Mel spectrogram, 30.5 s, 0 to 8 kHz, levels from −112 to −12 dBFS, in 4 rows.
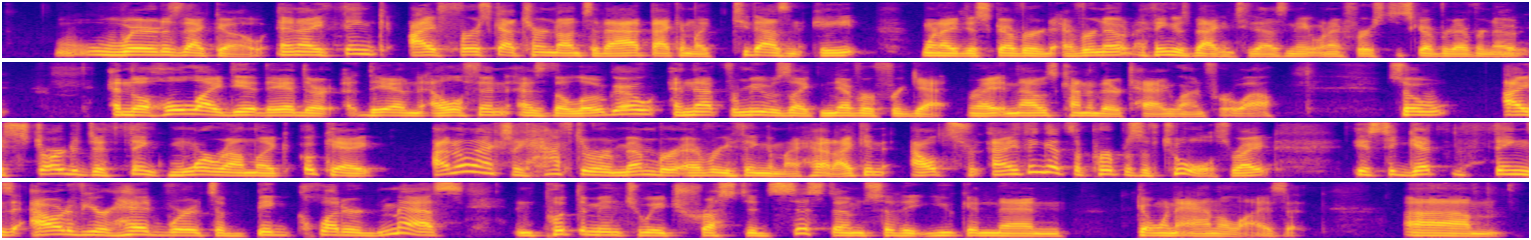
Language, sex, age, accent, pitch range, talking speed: English, male, 30-49, American, 135-175 Hz, 255 wpm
